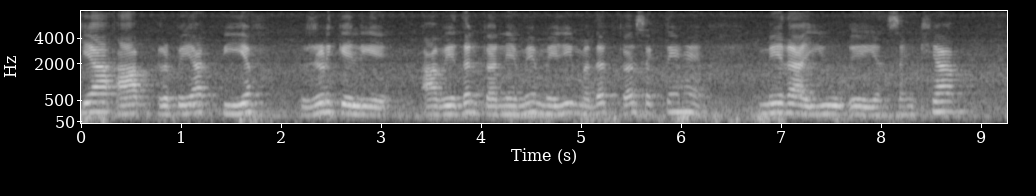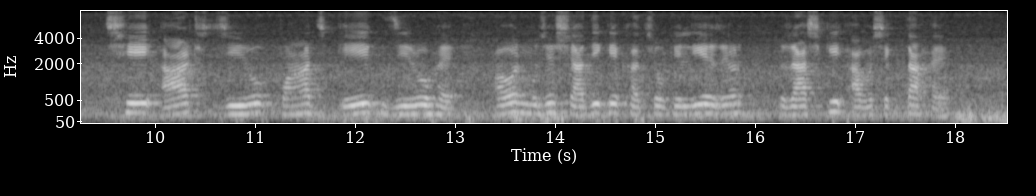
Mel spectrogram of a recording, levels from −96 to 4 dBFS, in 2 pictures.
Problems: constant background noise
